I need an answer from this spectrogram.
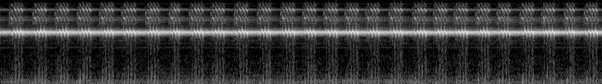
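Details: A cricket chirping loudly at night inside a room: a steady, high, shrill trill pulsing in rapid regular bursts, about two chirps per second, with no other sounds.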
